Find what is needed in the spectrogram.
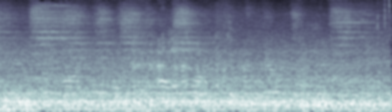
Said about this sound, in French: Ah, le bruit d'un train.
